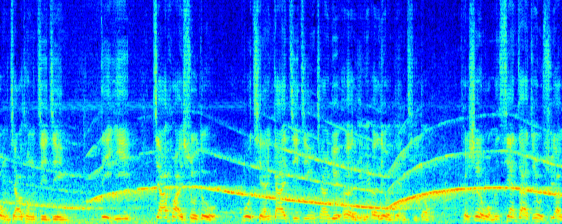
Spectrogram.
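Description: An emergency vehicle's siren wailing: a slow tone that rises over about a second and a half, then falls over about three seconds, then rises and falls again, heard over continuing speech.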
